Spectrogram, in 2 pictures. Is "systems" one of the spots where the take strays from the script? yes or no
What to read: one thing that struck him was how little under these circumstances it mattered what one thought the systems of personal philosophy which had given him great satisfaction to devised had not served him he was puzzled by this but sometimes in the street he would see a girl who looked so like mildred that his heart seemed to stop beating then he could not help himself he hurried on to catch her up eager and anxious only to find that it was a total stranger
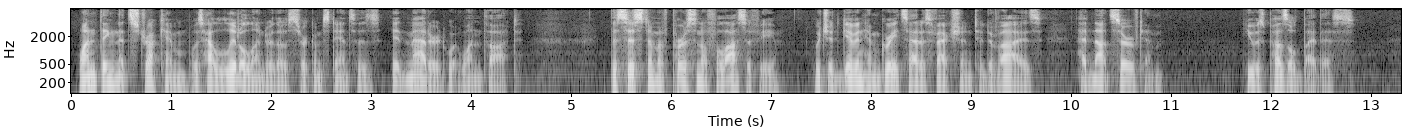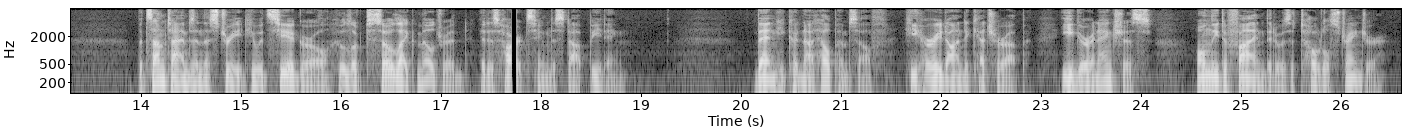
yes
